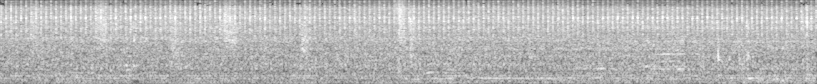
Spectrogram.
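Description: Faint, steady low hum of a Toyota Passo's engine idling, with a few soft clicks.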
